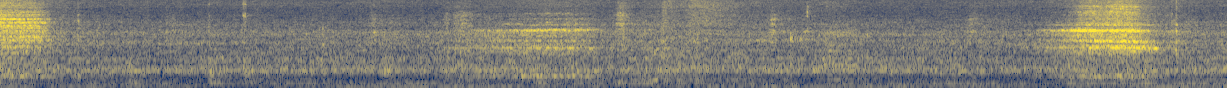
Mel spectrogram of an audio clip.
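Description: Quiet room tone with a faint low hum, and a short breath through the nose near the end.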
